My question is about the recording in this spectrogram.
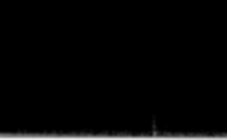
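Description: A low cello note, plucked just before, ringing on and slowly fading away.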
